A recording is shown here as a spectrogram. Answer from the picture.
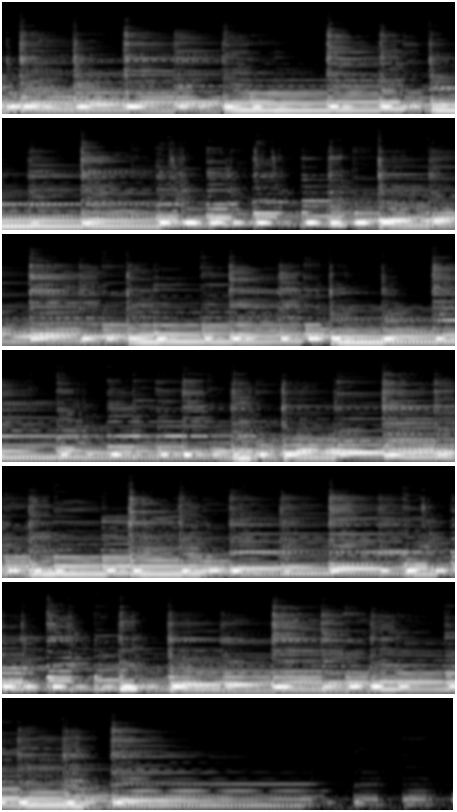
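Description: Acoustic guitar strummed steadily in an instrumental passage of a song, a dense even rhythm of strokes over ringing chords, getting quieter near the end.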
